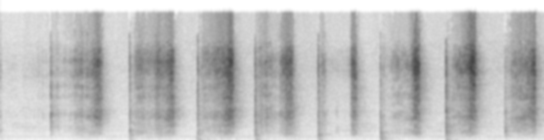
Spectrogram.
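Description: Timbermate wood filler spread and scraped with a large spatula, a series of about a dozen sharp rasping strokes in an uneven rhythm, close and clear with no talking.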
